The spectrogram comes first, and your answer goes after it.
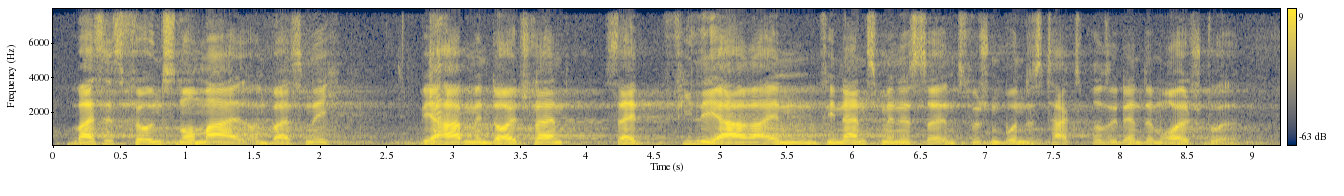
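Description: Over noticeable background noise, a man with a medium pitch speaks at a very slow pace in a monotone, flat intonation. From Germany. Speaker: social enterprise president. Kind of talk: speech.

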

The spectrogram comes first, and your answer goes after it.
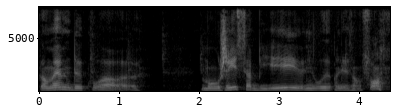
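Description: At a very slow pace, a woman speaks at a fairly low pitch with lively intonation in a very clean recording with a silent background. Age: 80s+. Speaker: former magazine reader. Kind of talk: interview.

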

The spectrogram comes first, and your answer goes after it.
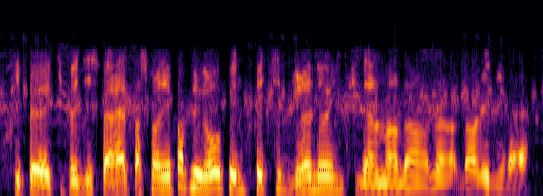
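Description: Very wide pitch swings from a man at a fairly quick pace, with noticeable background noise. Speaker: singer-songwriter. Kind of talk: interview. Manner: halting.

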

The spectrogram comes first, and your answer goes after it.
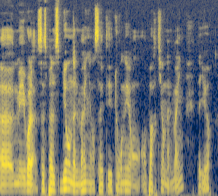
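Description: A man at a fairly quick pace. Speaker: podcast host reviewing films. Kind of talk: solo podcast monologue. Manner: halting, many filler words.

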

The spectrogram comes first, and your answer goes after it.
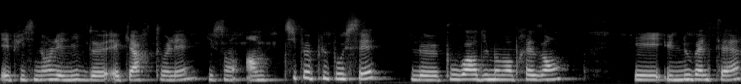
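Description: At a moderate pace, a woman speaks with fairly high pitch and a dark, mellow tone. Her voice is somewhat breathy, and her intonation stays monotone and flat. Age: 20s. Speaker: life coach. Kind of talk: interview.

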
